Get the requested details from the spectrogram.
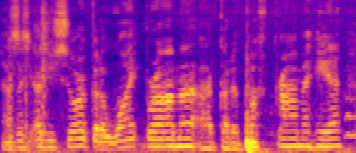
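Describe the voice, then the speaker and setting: Over noticeable background noise, a man with a British accent and a fairly high pitch speaks at a moderate pace. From Britain. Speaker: backyard chicken keeper. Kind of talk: casual tutorial video. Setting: outdoors in backyard. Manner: halting, many fillers.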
